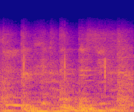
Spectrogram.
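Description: Dance music playing loud, with a heavy bass line.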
